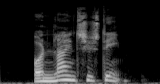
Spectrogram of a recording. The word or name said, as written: onlinesystem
